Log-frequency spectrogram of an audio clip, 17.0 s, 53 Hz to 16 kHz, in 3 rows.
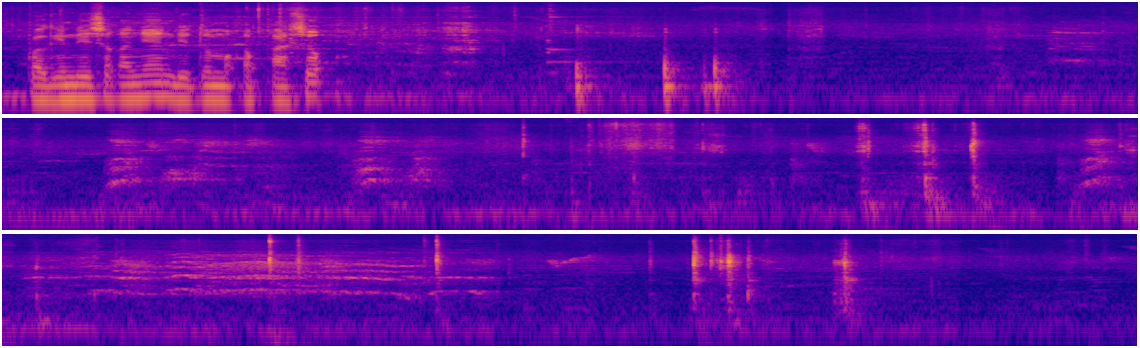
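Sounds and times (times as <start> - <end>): rooster crowing: 0.8 - 2.5, 11.1 - 13.9.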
